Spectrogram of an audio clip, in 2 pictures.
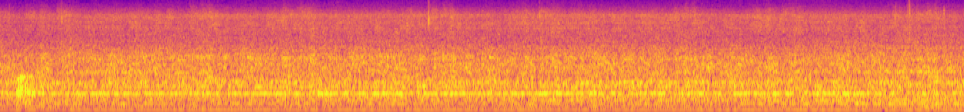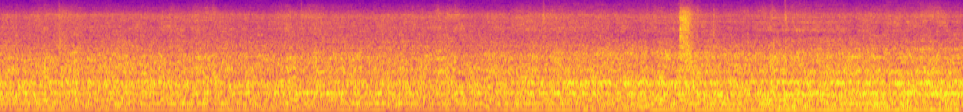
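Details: Tumble dryer in test mode on low heat, with a broken program dial: even low hum with a smooth, steady whir and no knocks or scraping; the dryer motor runs normally.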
